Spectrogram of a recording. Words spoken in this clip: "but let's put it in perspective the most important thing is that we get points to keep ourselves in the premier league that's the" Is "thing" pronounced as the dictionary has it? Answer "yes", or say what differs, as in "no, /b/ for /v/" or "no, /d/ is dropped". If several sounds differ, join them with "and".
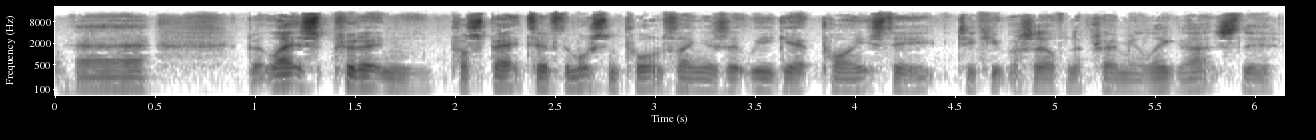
yes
